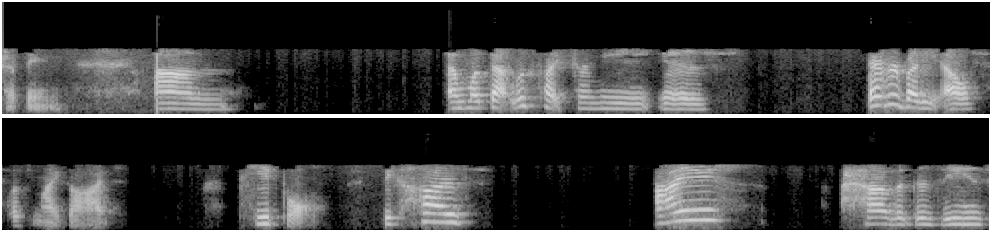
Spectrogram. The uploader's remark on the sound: Phone Meeting Workshop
